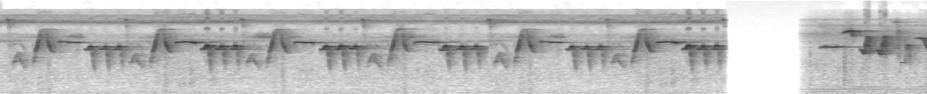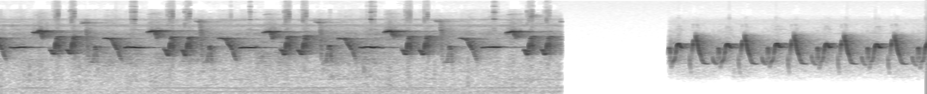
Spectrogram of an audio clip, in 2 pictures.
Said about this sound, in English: Now they're going to sing together. This is called an antiphonal duet, except now we've separated their songs.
